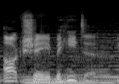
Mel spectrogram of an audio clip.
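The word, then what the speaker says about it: Akshay Bhatia: There's a pro golfer named Akshay Bahita, pronounced Akshay Bahita. He spelled it out for me.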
